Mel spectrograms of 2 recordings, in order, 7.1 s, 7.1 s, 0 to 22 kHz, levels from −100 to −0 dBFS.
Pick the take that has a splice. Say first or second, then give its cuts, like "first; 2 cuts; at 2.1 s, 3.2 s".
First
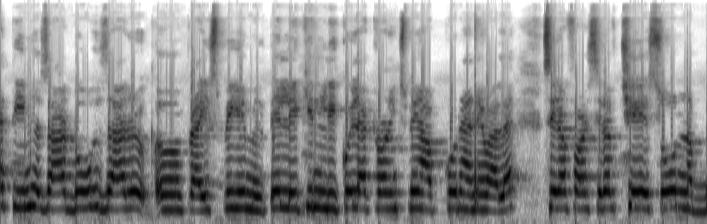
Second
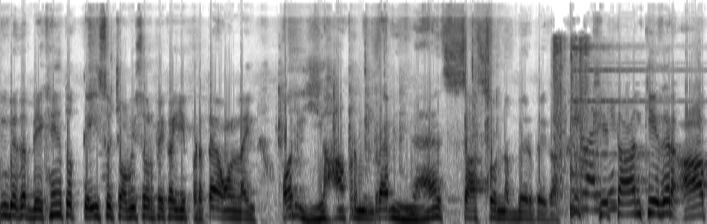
second; 1 cut; at 5.8 s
